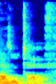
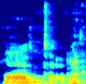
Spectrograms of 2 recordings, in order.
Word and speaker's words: Mazel tov: I don't know how you say it. Mazel tov. – There you go. That's it. – Mazel tov.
